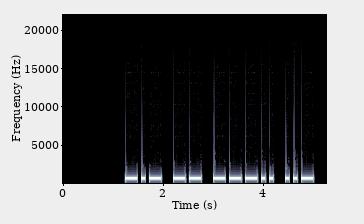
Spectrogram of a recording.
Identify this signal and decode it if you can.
Morse code, heard as a keyed tone, about 15 wpm, 700 Hz. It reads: KM8U
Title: USA Callsign DE Callsign - 4 Characters - 15wpm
